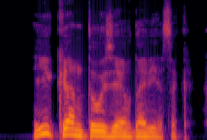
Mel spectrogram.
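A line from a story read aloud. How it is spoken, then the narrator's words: Wry grunt. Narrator (Russian): хмыкнул Кузьмин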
